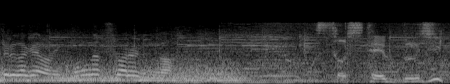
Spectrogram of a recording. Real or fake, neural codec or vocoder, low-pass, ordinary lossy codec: real; none; 7.2 kHz; none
